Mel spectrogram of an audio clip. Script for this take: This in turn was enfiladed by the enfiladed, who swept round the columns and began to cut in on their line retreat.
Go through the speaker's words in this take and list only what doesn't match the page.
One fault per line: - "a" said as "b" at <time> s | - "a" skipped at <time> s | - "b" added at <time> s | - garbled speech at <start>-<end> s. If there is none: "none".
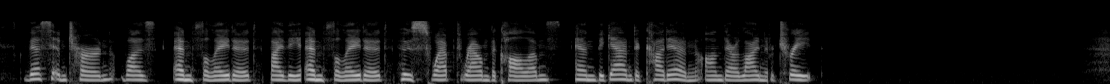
none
